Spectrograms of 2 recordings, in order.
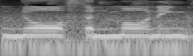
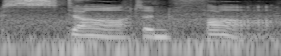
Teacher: the O vowel in words like North and morning merged with the a vowel in words like start and far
